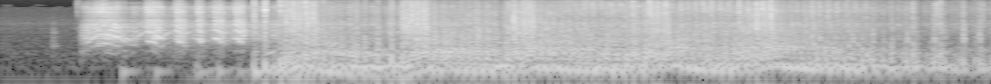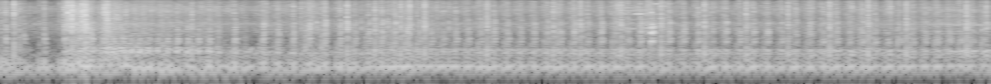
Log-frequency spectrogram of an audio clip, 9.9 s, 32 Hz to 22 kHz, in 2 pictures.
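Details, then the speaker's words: CB750 750cc engine in a cross kart, warmed up, with drilled emulsion tubes and jets on stock carburetors; revs hard then breaks up raggedly under high throttle above 7,000 rpm instead of pulling clean; the change made it worse. "remember it was running bad it had to warm up [Music] [Music] crap we made it worse we made it worse"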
